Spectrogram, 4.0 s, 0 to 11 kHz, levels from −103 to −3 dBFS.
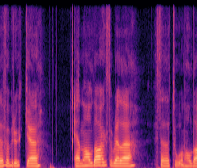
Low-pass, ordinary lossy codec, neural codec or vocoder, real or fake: none; none; vocoder, 22.05 kHz, 80 mel bands, WaveNeXt; fake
